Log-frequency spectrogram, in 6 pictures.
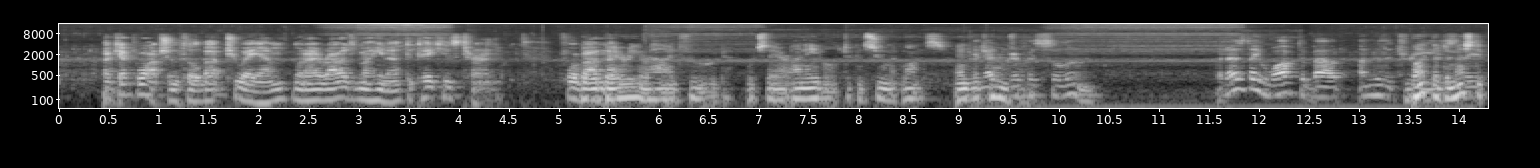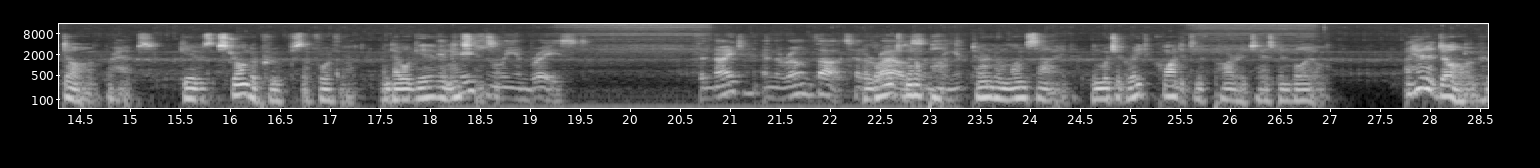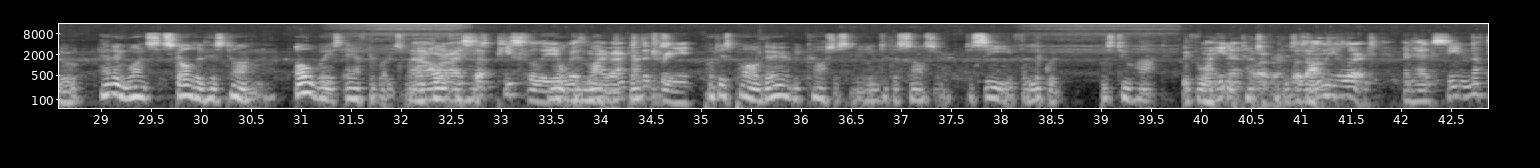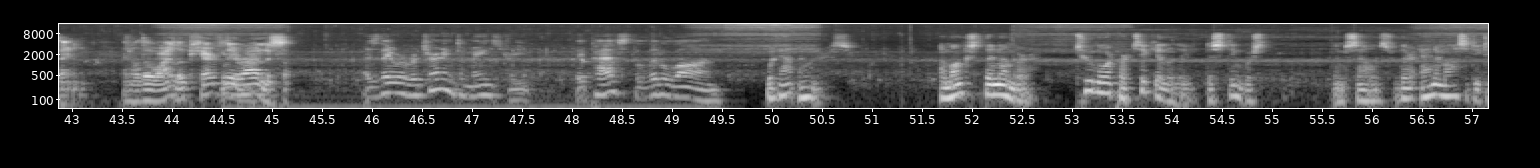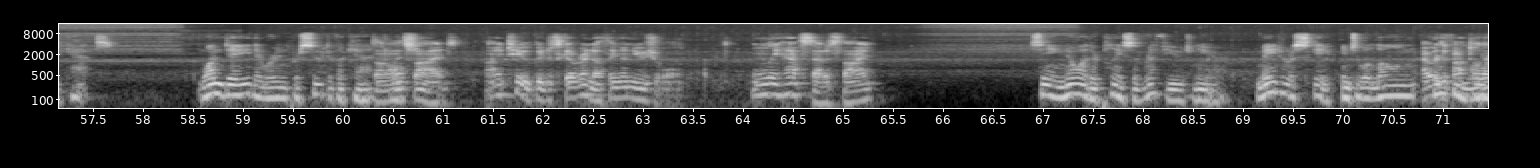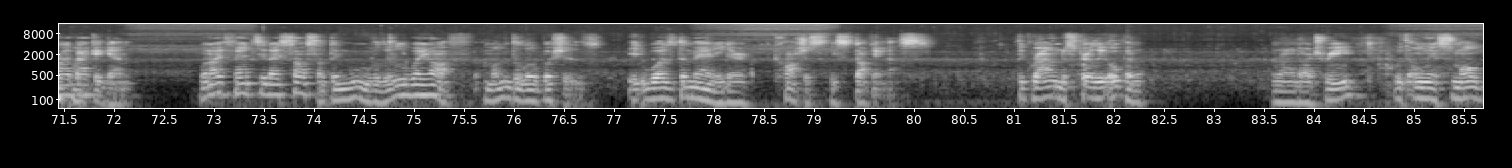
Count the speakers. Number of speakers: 3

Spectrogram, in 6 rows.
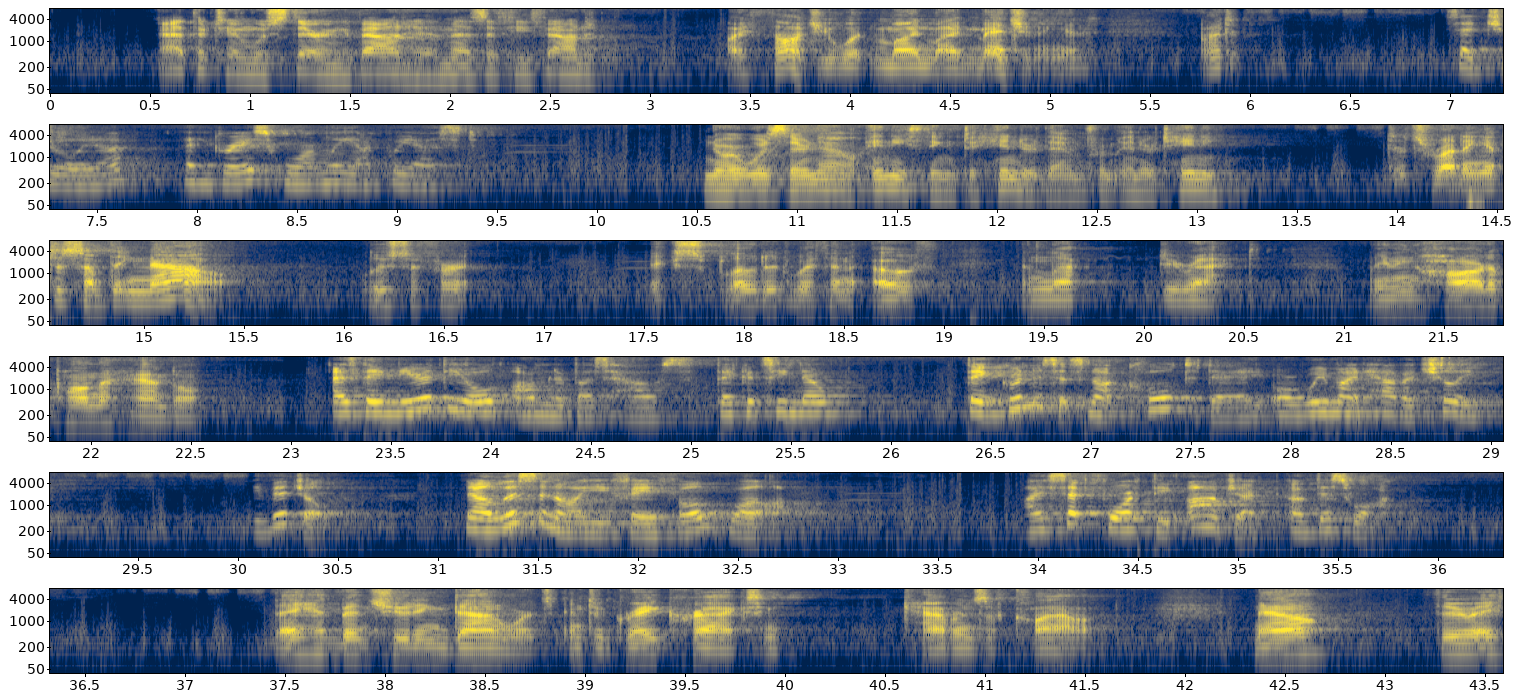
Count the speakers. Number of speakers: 4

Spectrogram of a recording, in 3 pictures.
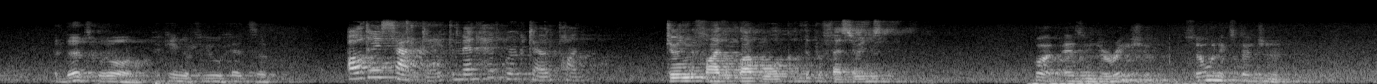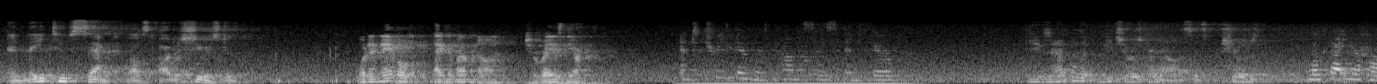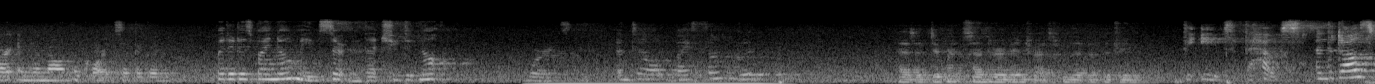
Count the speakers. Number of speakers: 10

